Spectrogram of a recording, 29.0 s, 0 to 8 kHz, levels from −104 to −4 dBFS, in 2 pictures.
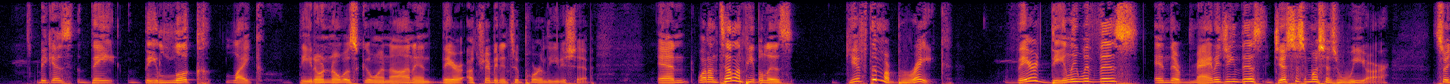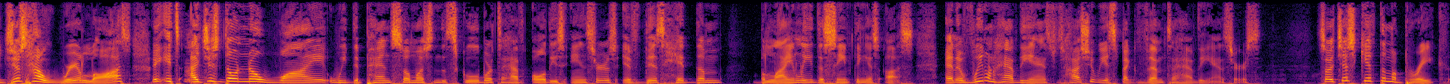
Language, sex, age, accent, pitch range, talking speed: English, male, 30-49, American, 135-175 Hz, 200 wpm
